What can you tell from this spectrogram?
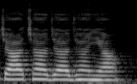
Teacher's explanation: च वर्ग में च, छ, ज, झ, य पांचों आ जाएंगे। इनका उच्चारण स्थान तालु है।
